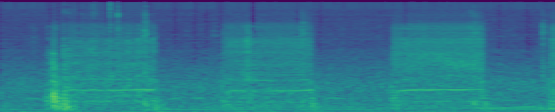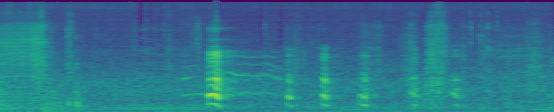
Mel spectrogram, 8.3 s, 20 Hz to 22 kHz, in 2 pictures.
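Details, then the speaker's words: Alfa Romeo 159, door window after fitting a cheap second-hand replacement window motor: several smooth, even motor whirs about a second each, no grinding or straining; window motor healthy. "Then plug it all in, bolt it all in, and we'll test this. This could be the first time this window works in my ownership of the vehicle."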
